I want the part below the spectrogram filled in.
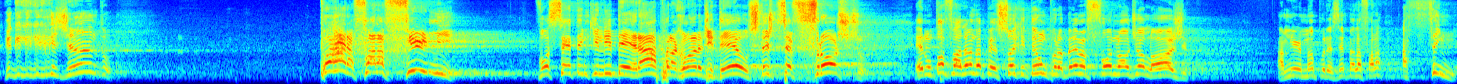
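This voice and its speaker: A man preaching a sermon as pastor, joking and breaking into sudden shouts. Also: very high voice, brisk, in a large hall.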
